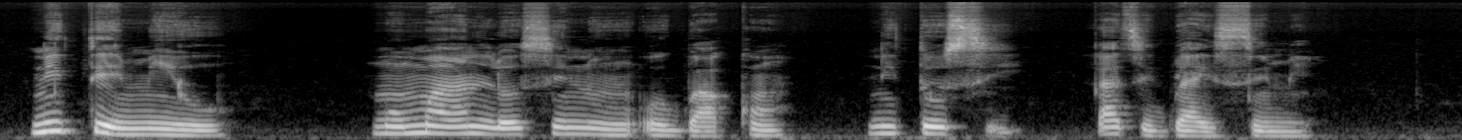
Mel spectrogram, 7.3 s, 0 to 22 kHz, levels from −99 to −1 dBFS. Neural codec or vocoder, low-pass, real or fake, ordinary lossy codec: none; none; real; none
